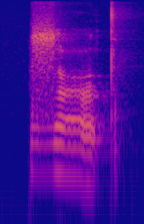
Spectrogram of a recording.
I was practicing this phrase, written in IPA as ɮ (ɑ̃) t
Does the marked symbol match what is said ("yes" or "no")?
yes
